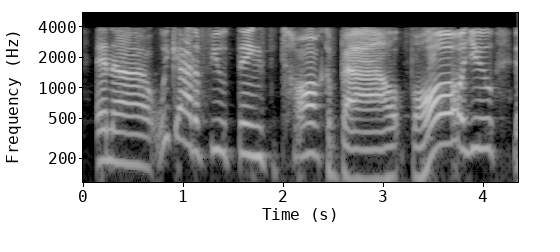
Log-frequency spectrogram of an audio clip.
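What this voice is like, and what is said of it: Imitates another person's voice. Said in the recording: “That's my Bill Cosby impression for you know, the younger version”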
